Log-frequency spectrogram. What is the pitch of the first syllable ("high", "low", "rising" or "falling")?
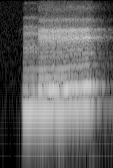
rising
